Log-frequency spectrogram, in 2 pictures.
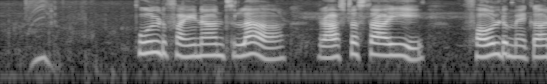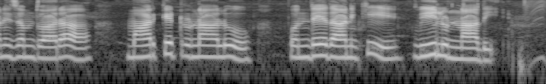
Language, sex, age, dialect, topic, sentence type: Telugu, female, 25-30, Southern, banking, statement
